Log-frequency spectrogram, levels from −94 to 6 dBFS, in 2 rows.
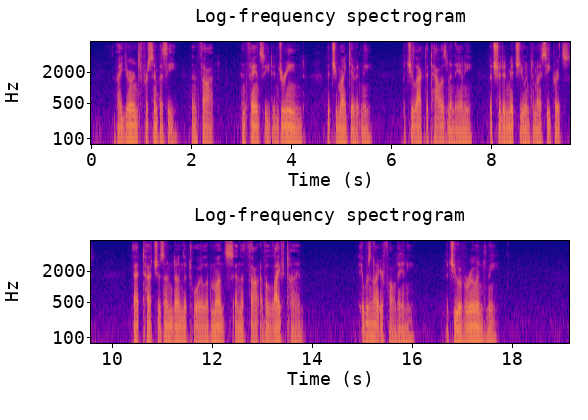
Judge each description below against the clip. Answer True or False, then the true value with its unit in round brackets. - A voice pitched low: True (80 Hz)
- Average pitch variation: False (2.0 semitones)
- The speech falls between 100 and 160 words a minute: False (170 wpm)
